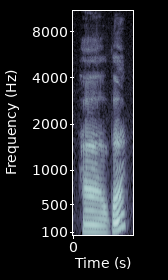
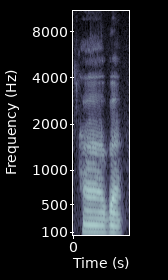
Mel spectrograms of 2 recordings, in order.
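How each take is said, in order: First: The middle consonant is a soft 'th' sound. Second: The middle consonant is a soft 'th' sound.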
